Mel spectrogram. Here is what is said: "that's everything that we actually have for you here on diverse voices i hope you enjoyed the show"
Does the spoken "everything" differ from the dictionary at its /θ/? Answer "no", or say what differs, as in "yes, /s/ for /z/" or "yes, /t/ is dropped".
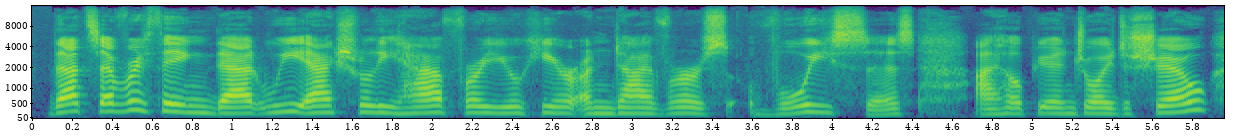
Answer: no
